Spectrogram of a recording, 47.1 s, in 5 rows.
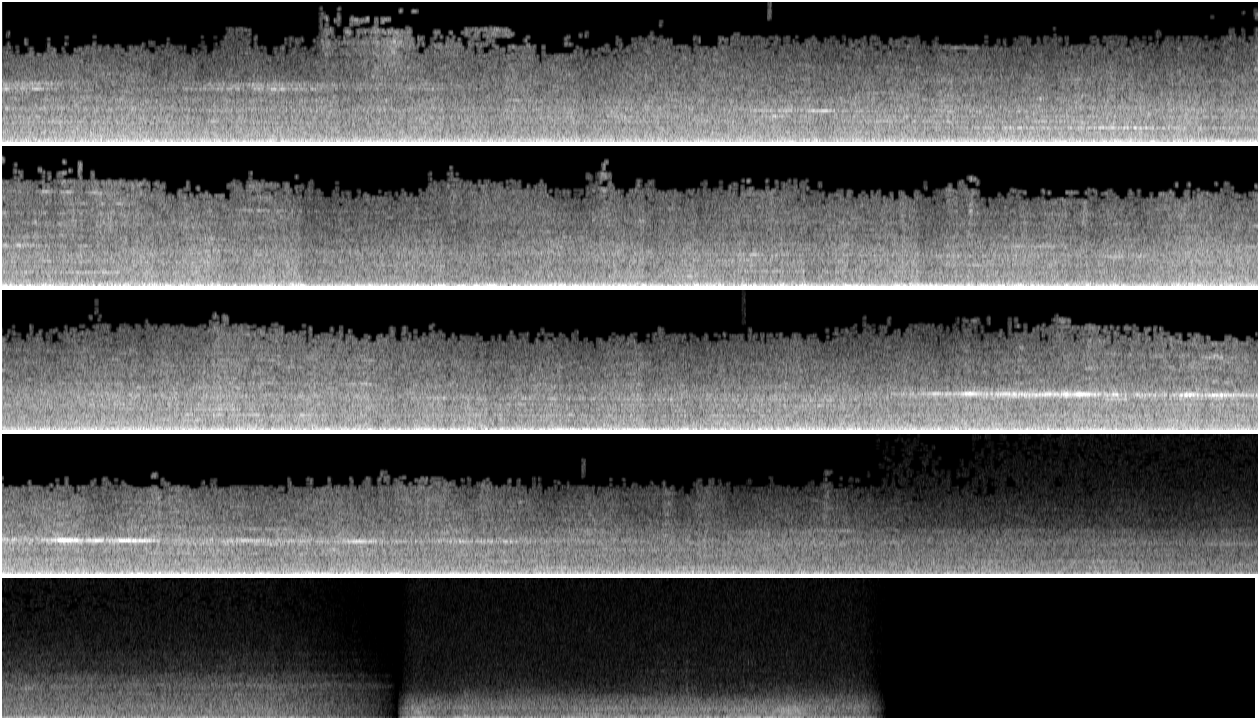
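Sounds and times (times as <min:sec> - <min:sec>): faint high wheel squeal: 0:00.0 - 0:04.3, 0:07.1 - 0:11.1, 0:25.4 - 0:32.8
train wheels rumbling on rail: 0:00.0 - 0:44.2.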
